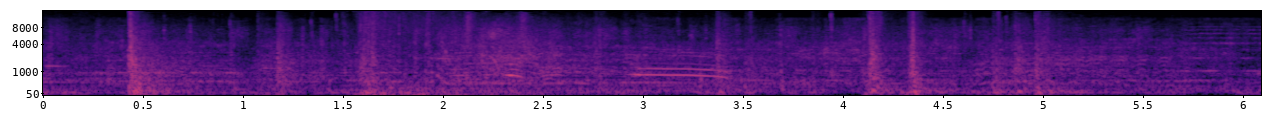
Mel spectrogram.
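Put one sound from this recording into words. Muskets fire in bursts of sharp shots.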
